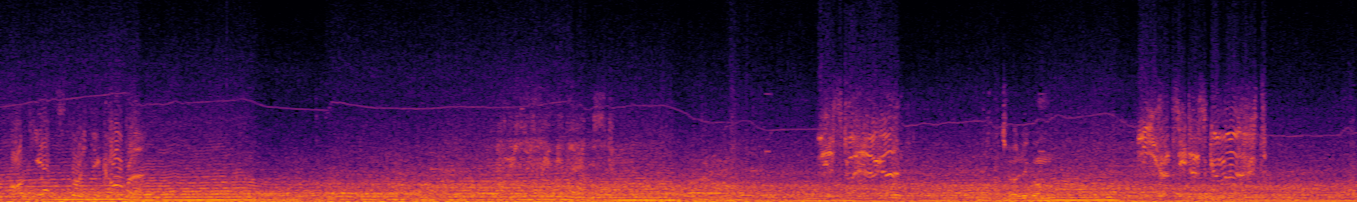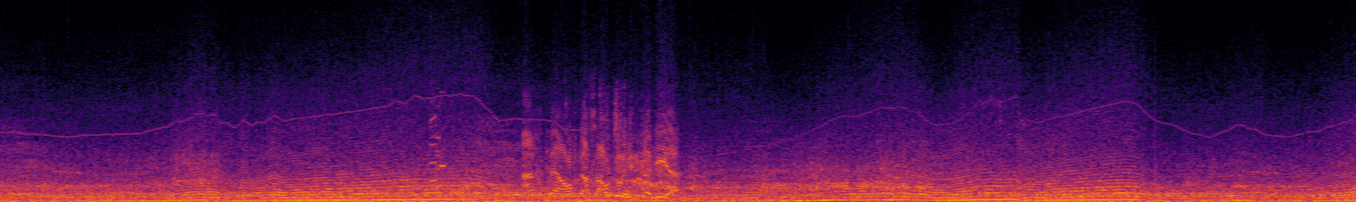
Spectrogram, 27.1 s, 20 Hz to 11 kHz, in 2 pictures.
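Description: Race car engines from the PS2 racing game R: Racing drone and rev continuously, their pitch climbing and dropping through gear changes for the whole stretch, loud and steady with a voice talking over them.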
